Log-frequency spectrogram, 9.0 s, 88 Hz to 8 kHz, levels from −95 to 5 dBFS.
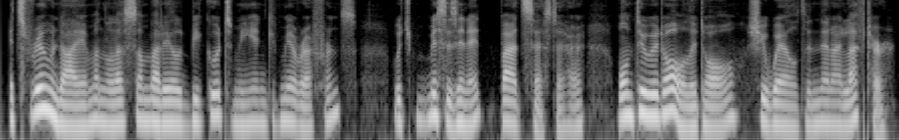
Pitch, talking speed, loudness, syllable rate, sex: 155 Hz, 235 wpm, -20 LUFS, 5.7 syllables/s, female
